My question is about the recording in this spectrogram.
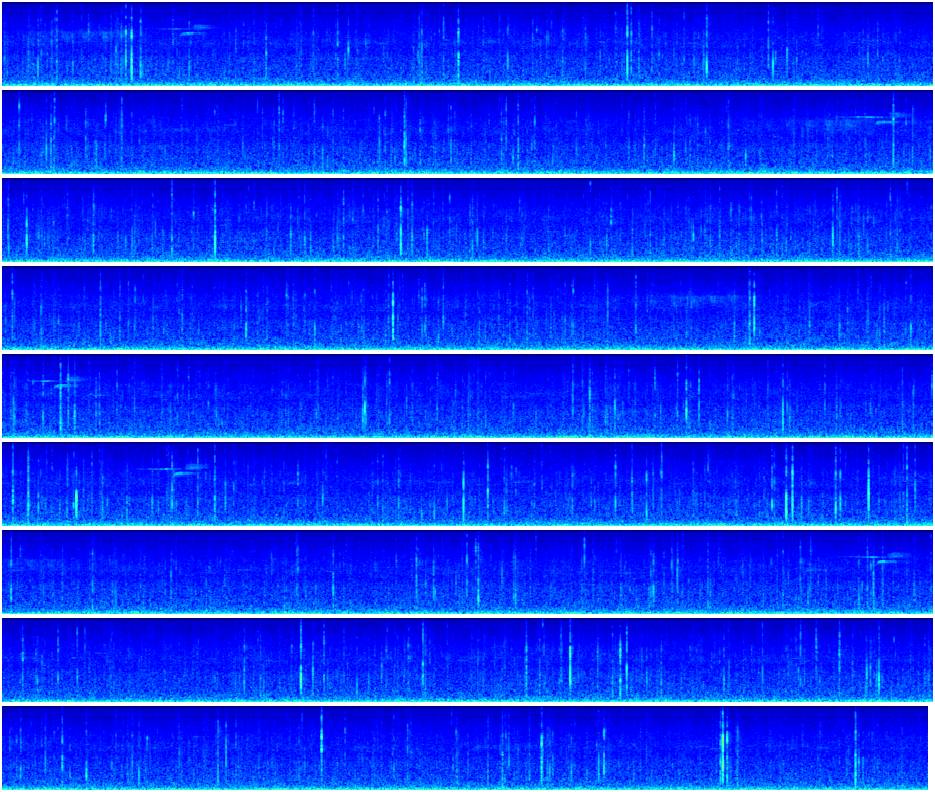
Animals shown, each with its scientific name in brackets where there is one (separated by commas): Ovenbird (Seiurus aurocapilla), Black-throated Green Warbler (Setophaga virens)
